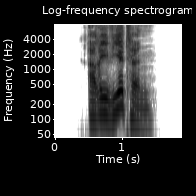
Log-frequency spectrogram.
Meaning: inflection of arrivieren: 1. first/third-person plural preterite 2. first/third-person plural subjunctive II
- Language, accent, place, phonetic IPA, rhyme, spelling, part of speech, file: German, Germany, Berlin, [aʁiˈviːɐ̯tn̩], -iːɐ̯tn̩, arrivierten, adjective / verb, De-arrivierten.ogg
